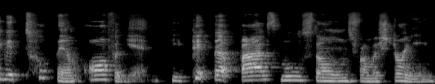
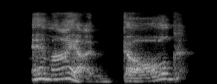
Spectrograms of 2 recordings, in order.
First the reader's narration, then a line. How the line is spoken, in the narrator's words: he roared at David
